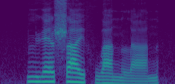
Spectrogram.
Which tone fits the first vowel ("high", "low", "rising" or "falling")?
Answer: high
